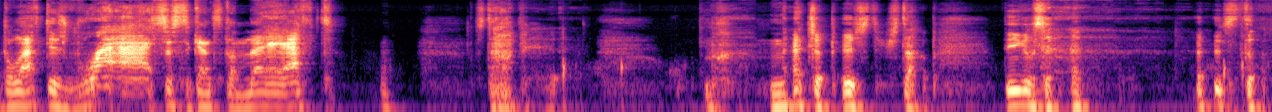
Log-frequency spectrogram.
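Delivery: breaking up while telling himself to stop; laughing. Real, not acted. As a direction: giggle through the words.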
